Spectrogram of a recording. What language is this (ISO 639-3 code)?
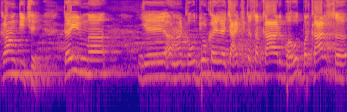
mai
